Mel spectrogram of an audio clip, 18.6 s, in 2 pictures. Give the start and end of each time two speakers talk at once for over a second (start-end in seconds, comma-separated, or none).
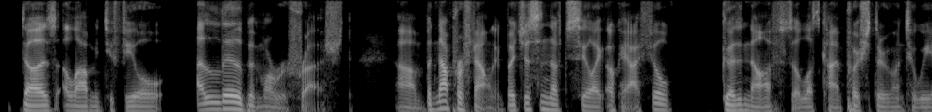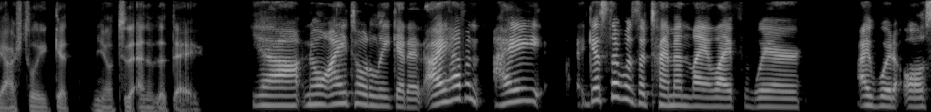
none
